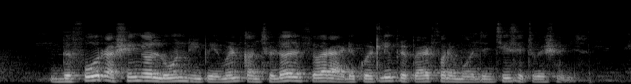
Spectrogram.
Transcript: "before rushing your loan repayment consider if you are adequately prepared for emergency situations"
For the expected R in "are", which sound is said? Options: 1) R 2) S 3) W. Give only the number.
1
